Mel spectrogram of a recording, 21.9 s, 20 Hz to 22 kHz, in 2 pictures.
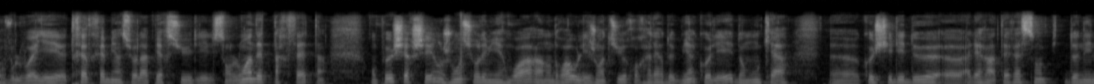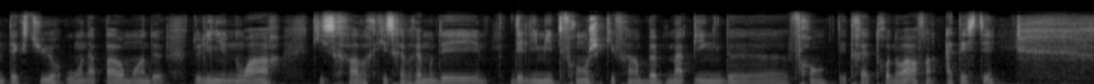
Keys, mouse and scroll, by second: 0.7 click, 1.9 click, 3.3 click, 20.2 ctrl+s.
